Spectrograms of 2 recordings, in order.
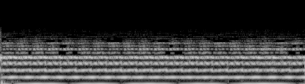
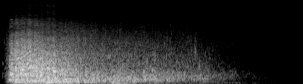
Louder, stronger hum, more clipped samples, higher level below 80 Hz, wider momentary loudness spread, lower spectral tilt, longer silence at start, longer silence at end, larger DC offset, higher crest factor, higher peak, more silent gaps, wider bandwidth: about the same, -16 LUFS vs -14 LUFS; neither; neither; second, -48 dBFS vs -36 dBFS; second, 2 LU vs 22 LU; first, -10 dB/octave vs -7.5 dB/octave; about the same, 0 s vs 0.05 s; second, 0 s vs 0.95 s; neither; about the same, 12 dB vs 16 dB; second, -4 dBFS vs 0 dBFS; neither; second, 4.6 kHz vs 9.8 kHz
